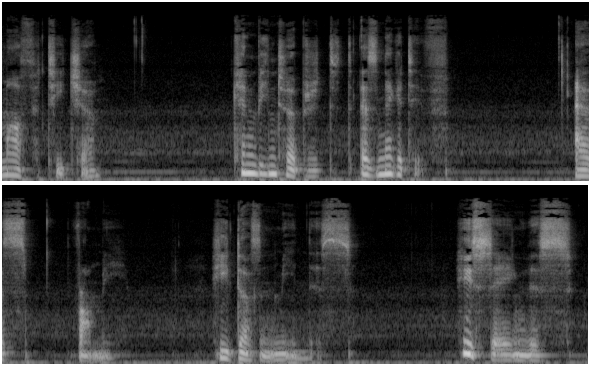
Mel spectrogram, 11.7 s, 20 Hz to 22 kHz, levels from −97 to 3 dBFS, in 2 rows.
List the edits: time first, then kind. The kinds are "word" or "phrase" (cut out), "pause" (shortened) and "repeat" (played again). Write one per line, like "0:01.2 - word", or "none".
0:06.6 - phrase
